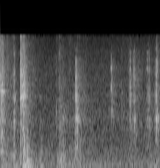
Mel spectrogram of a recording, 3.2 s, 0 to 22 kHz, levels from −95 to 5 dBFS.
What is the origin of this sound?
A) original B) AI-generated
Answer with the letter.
B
